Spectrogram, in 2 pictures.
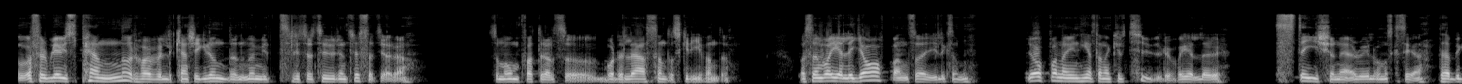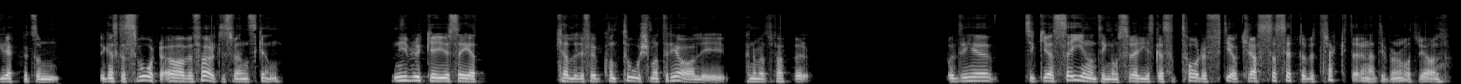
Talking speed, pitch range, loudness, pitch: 180 wpm, 125-155 Hz, -20 LUFS, 140 Hz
